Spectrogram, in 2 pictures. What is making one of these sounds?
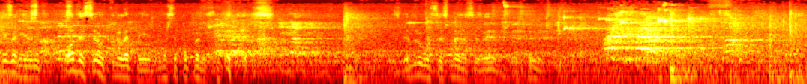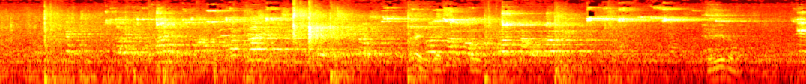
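Young players call out to each other in a large echoing hall.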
